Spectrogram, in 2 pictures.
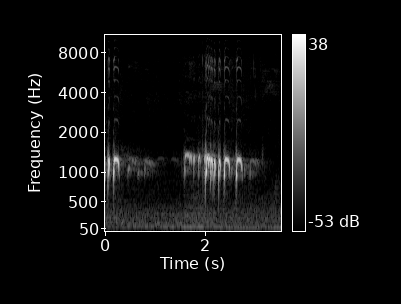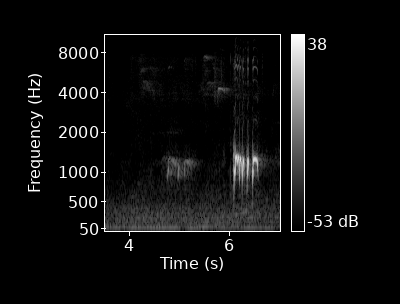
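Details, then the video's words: Local zebra dove cooing: bursts of rapid, bubbling coos in quick pulsed runs, with softer single trills between and quiet gaps. "suara kutut lokal yang bikin heboh Di Jamin Ampoh Bikin Nyaut Bunyi"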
